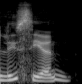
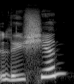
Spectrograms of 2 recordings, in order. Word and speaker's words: Lucien: I think I've been saying Lucien, but they pronounced it Lucian.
